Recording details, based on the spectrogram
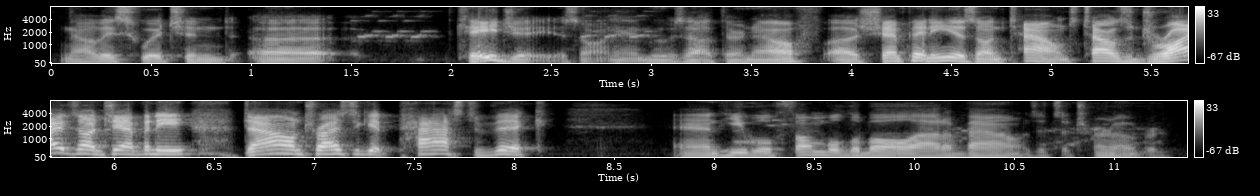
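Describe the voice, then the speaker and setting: A man's voice: mid-range voice, animated, normal speed, sharp tone. A man giving informal radio-style basketball play-by-play, with blunt, conversational and opinionated asides. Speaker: play-by-play sports commentator.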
